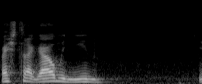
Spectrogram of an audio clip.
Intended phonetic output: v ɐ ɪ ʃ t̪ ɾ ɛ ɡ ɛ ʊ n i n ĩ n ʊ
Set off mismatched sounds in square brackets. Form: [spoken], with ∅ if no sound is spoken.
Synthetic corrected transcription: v [a] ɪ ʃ t̪ ɾ [a] ɡ [a] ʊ [m] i n ĩ n ʊ

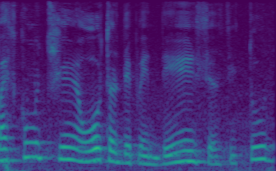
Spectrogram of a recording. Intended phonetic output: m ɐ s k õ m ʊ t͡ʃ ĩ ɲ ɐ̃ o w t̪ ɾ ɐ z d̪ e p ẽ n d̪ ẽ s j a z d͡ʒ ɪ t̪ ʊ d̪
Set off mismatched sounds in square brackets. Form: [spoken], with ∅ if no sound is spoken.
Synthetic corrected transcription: m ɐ s k õ m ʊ t͡ʃ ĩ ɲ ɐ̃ o w t̪ ɾ ɐ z d̪ e p ẽ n d̪ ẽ s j [ɐ] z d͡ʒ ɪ t̪ [u] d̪

